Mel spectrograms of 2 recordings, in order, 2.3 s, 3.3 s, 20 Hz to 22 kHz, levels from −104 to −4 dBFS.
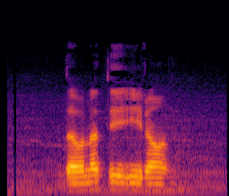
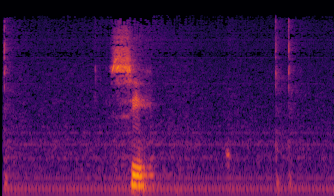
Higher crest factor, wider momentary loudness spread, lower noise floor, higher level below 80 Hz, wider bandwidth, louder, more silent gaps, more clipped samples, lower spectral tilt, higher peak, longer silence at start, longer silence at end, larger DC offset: about the same, 20 dB vs 24 dB; second, 9 LU vs 27 LU; second, -53 dBFS vs -60 dBFS; first, -60 dBFS vs -70 dBFS; second, 8 kHz vs 16.5 kHz; first, -26 LUFS vs -31 LUFS; neither; neither; first, -7 dB/octave vs -3.5 dB/octave; first, -8 dBFS vs -16 dBFS; first, 0.65 s vs 0.05 s; about the same, 0.5 s vs 0.45 s; neither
